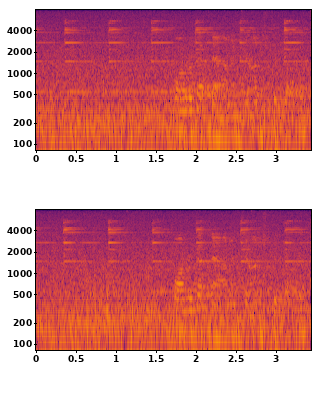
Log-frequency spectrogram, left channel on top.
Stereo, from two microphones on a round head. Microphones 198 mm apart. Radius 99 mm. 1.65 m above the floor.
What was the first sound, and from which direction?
A man speaking, 40° right (ahead or behind).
